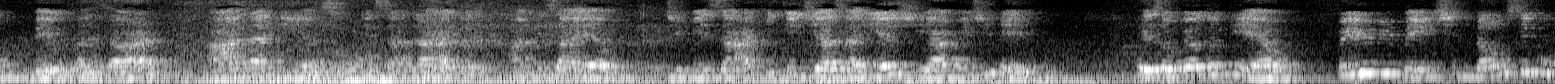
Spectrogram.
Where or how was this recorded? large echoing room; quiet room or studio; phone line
large echoing room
